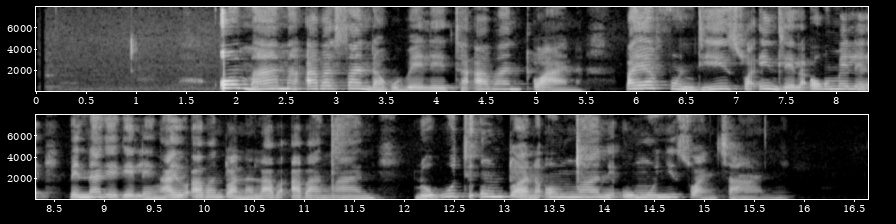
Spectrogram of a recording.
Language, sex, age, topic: North Ndebele, male, 36-49, health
